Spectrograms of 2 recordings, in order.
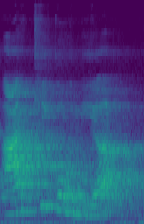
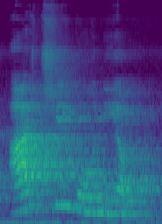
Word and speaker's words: archegonium: can be called as archegonium, or else this word can be also pronounced as archegonium. Okay, there are two pronunciations for one word over here, archegonium and archegonium.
